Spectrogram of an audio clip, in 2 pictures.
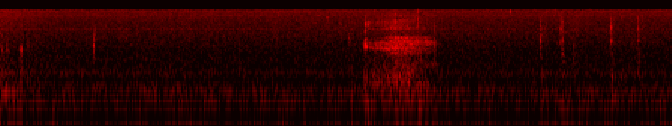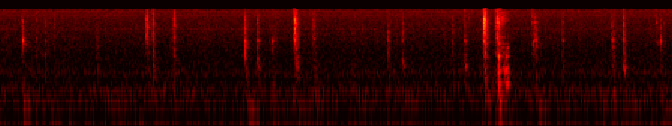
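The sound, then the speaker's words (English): Notes are typed on a computer keyboard as faint, sparse key clicks, irregular and light, growing more frequent toward the end with a few sharper taps clustered together. “I'm reading because I'm typing notes.”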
